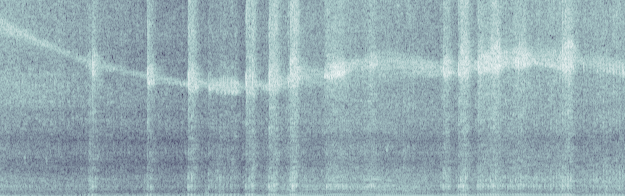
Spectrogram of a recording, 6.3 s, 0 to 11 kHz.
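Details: Kubota M7040 diesel tractor fitted with a heavy-duty turbo set up to run quiet without the howl, idling steadily with a faint high turbo whistle easing up and down and no harsh noises. The turbo sounds healthy.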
